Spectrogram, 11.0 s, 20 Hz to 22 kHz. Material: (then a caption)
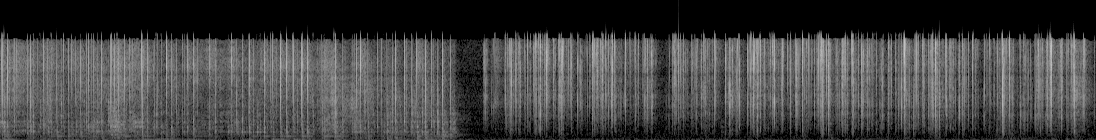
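Wood. Long pink acrylic nails tap a large, solid dark-wood tabletop, first as rapid, dense clicking from the fingertips of both hands, then with a single fingernail. The taps are sharp, dry and bright, with almost no low end, and they fall in quick, uneven flurries. A low steady hum sits under the first part and drops away at about 4.6 seconds, when the tapping thins to the single nail.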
